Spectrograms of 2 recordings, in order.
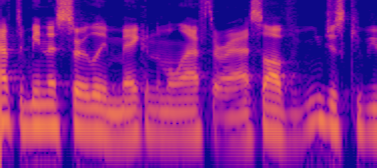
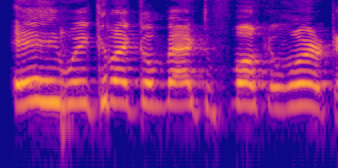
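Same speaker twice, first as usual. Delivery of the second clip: a much higher, louder mock Brooklyn accent; 13 semitones higher, 5 dB louder than usual. Comic imitating the Russian coworker talking Brooklyn. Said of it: "Brooklyn accent from Russian girl".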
